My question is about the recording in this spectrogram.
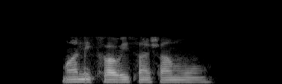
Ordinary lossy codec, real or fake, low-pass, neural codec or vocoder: AAC, 24 kbps; fake; 3.6 kHz; codec, 16 kHz, 4 kbps, FreqCodec, larger model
